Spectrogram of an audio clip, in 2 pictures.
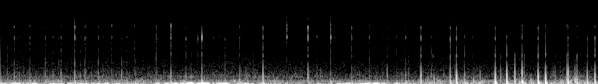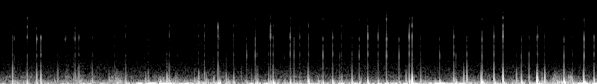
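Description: Long red nails scratch and tap two solid, light wooden dowel sticks held side by side in front of the microphones. A steady run of dry scratching mixes with many quick, sharp taps and clicks over a low, constant hum, each tap dying away almost at once.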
